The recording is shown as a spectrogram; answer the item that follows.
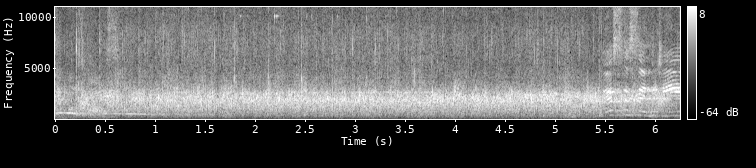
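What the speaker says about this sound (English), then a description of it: "Let's give them a round of applause" An audience at a Rotary district conference gives a steady round of applause, a continuous wash of many hands clapping with some murmuring voices under it.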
